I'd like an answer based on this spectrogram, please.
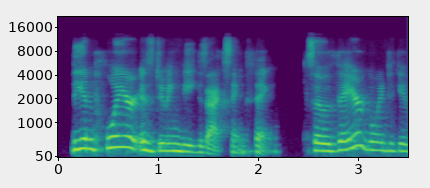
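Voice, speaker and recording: The speaker is a woman. Her pitch moves in very wide swings. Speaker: career coach. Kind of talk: webinar presentation. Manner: fast.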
